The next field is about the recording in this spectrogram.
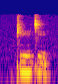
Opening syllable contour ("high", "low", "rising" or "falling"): low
